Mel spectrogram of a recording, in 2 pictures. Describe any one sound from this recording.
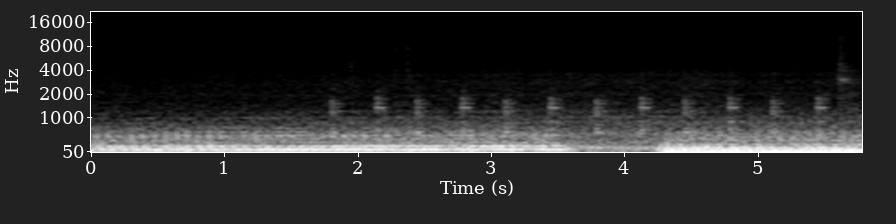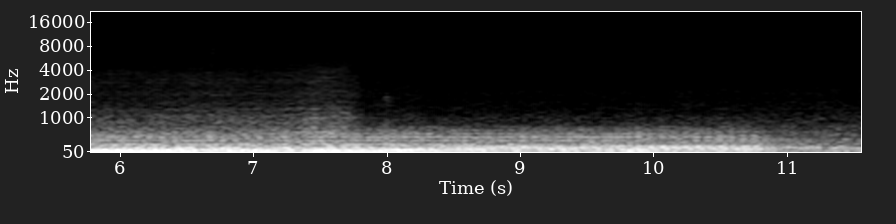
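A diesel truck engine drones from inside the cab while cruising on a highway.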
